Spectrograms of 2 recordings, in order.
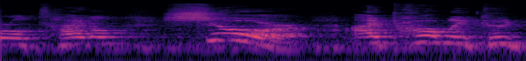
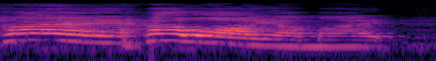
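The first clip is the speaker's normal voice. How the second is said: very loud, booming, slow, drawn-out and big; 3 semitones higher, 13 dB louder than usual. Comparing polite British people to the crocodile hunter: crocodile hunter impression. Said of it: "It's like the crocodile hunter".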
